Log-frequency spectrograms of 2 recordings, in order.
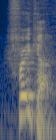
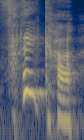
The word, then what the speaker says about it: freekeh: Freekeh. Freekeh.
